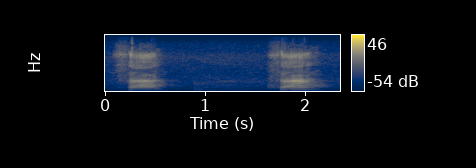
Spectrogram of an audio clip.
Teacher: সাটা হচ্ছে আমাদের জিহ্বার আগা, সামনের দুই দাঁতের আগার সঙ্গে লাগবে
